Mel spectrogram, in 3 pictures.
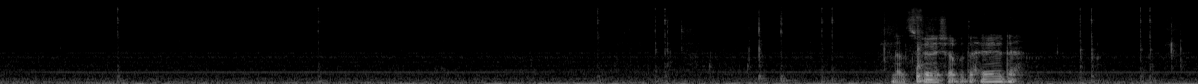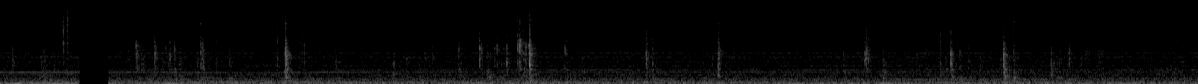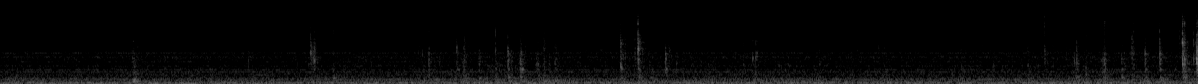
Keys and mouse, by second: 3.2 click, 3.8 click, 6.6 click, 7.6 middle drag, 8.3-9.9 drag, 10.9-11.6 drag, 14.3 ctrl+alt+click, 15.4 middle click, 15.5 alt+click, 17.2 f, 18.6 middle click, 18.7 alt+click, 20.8 alt+click, 21.6 alt+shift+click, 22.1 alt+click, 25.7 click, 26.1 click, 27.4 middle click, 27.4 alt+click, 28.8 ctrl+alt+click, 30.2 alt+q, 30.9 click, 31.8-33.2 drag, 33.6 click, 35.8 ctrl+z.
